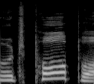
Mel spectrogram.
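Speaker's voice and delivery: goofy, dopey clown voice, high and loud. Describing a film scene, acting out the dad's line in a dopey voice. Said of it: "his voice was so dopey".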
